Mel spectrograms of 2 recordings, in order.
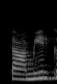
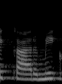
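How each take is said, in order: First: कामिर्क with the "r" after "mi", kaamirk; wrong pronunciation. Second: कार्मिक with the "r" before "m", kaarmik; correct pronunciation. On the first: Teacher rejecting a misspelling, कामिर्क said as "kaamirk". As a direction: shift the "r" in कामिर्क to before the final "k". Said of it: "नहीं होता है". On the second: Teacher giving the correct word, कार्मिक as "kaarmik". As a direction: sound the "r" of कार्मिक right after "kaa". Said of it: "होता है". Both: Shown as a demonstration.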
